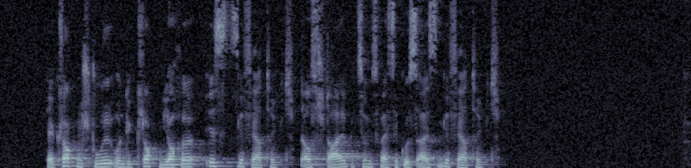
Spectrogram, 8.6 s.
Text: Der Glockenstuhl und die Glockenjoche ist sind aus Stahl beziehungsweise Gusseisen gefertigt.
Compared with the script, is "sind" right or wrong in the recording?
wrong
